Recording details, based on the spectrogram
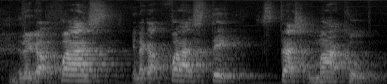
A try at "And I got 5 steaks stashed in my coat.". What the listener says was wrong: You're still stressing out. You've got to, where you won't get the laugh if you say my. If you stress my.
